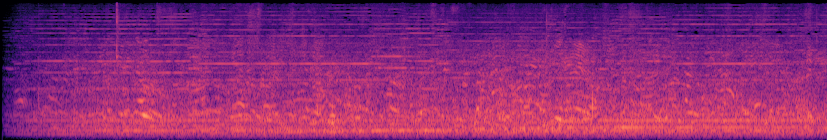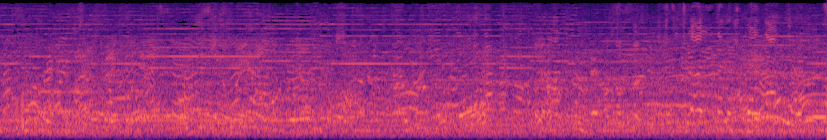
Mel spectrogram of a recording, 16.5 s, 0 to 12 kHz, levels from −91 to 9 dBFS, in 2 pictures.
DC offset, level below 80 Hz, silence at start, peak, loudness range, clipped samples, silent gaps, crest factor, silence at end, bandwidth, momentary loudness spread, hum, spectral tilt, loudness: under 0.1%; -66 dBFS; 0.1 s; -6 dBFS; 1 LU; under 0.1%; none; 16 dB; 0 s; 11.5 kHz; 4 LU; none; -4 dB/octave; -23 LUFS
